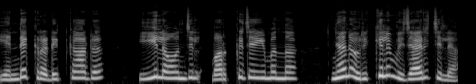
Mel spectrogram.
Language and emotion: Malayalam, surprised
